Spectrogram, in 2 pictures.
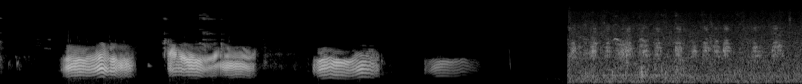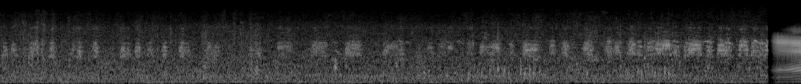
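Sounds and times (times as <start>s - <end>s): ducks calling: 5.7s - 16.0s.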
